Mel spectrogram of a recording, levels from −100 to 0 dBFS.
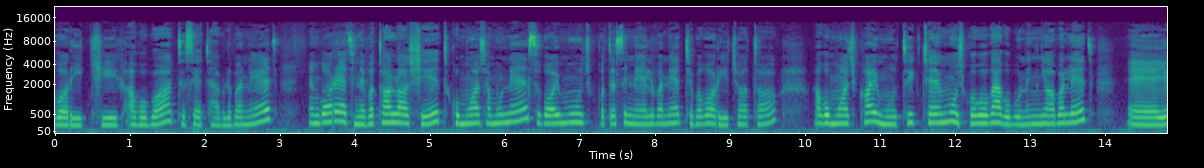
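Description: No technical faults are audible.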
